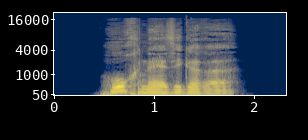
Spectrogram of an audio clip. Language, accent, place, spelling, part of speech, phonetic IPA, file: German, Germany, Berlin, hochnäsigere, adjective, [ˈhoːxˌnɛːzɪɡəʁə], De-hochnäsigere.ogg
- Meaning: inflection of hochnäsig: 1. strong/mixed nominative/accusative feminine singular comparative degree 2. strong nominative/accusative plural comparative degree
